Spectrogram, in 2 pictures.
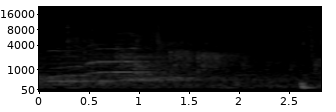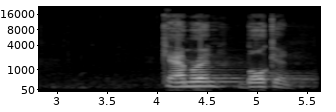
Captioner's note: audience cheering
